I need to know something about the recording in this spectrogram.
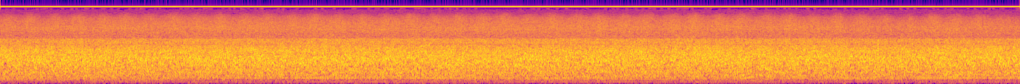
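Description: Steady rushing hiss of an open air-to-ground radio channel between transmissions, with a faint low hum underneath.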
